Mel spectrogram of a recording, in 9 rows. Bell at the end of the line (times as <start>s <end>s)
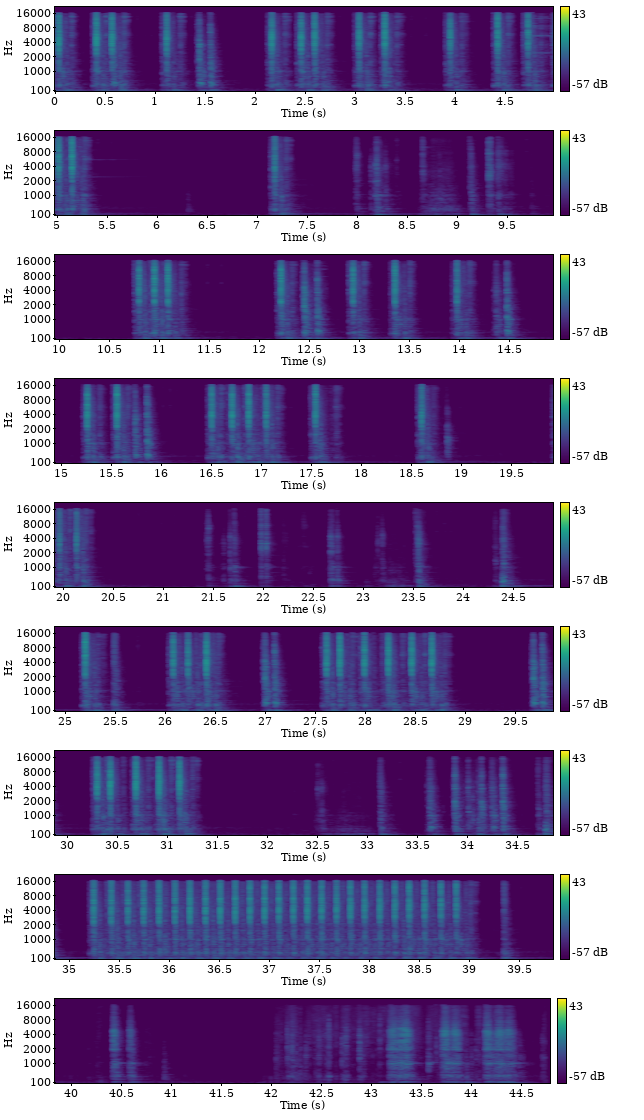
4.8s 6.1s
